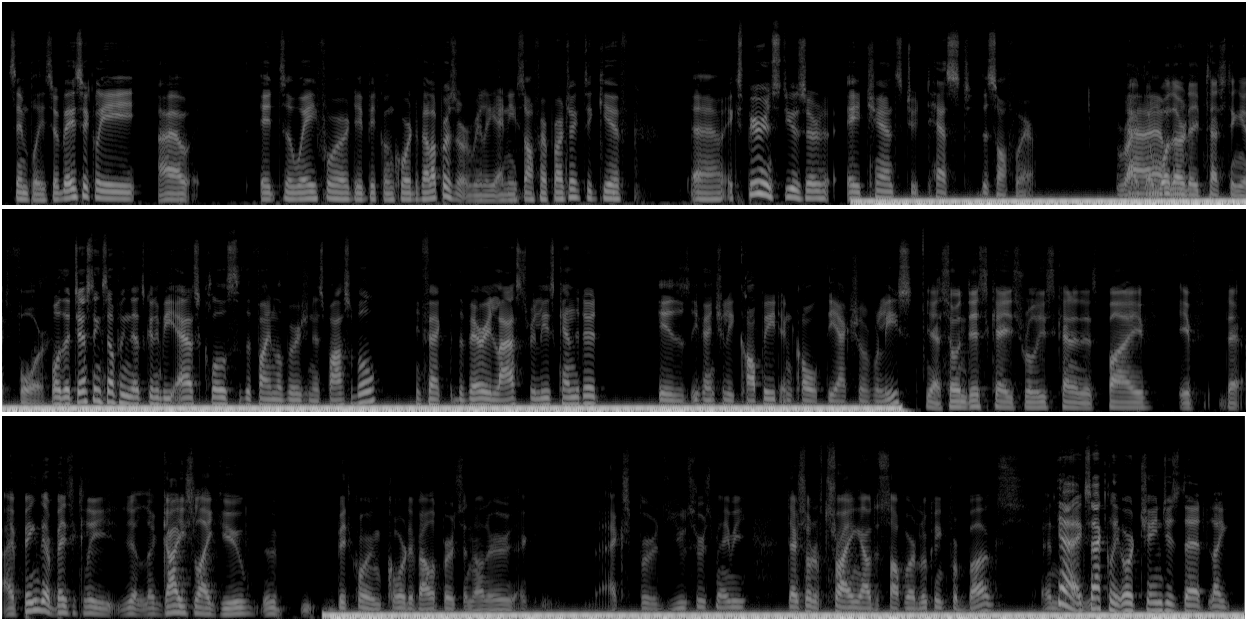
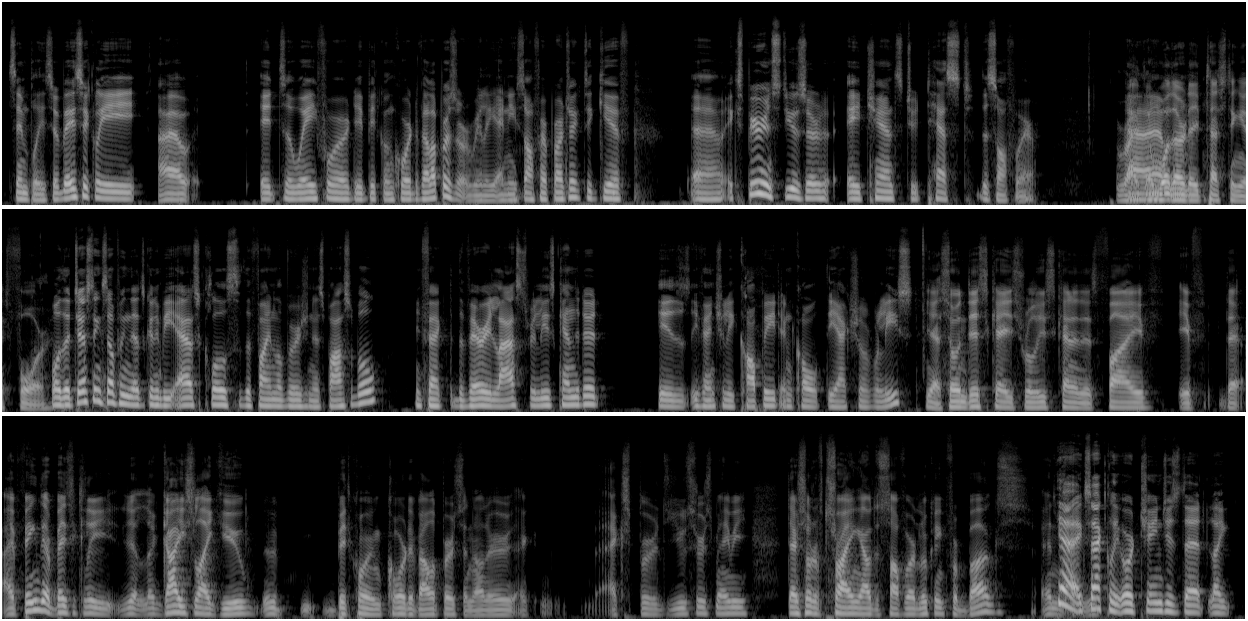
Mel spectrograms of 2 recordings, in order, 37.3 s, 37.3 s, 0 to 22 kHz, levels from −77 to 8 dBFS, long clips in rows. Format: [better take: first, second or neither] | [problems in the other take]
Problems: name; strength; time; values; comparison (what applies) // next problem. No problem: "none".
second | low rumble; loud; from 8.5 to 21 s and from 28 s on; 6 dB below the speech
